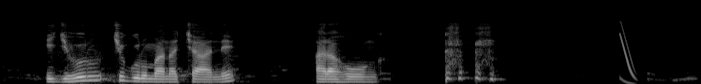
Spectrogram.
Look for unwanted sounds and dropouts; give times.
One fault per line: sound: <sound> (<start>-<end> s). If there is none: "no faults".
sound: cough (4.4-5.1 s)
sound: chirp (6.2-6.4 s)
